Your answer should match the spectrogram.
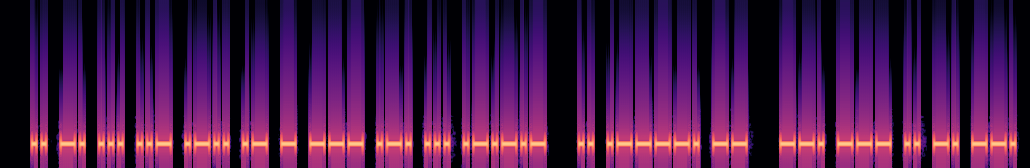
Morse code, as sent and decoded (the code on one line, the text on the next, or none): .. -. ... ..- .-.. .- - --- .-. ... .-.-.- / .. .----. -- / --. --- .. -. --.
INSULATORS. I'M GOING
